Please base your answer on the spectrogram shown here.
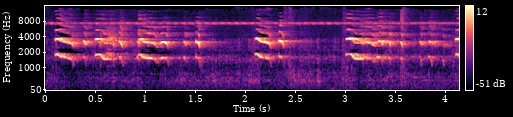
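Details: Chestnut-mandibled toucans in trees near a bungalow at an ecolodge on the Osa Peninsula, Costa Rica; repeated yelping phrases with strong harmonics, each a quick run of notes in bursts roughly every one to one and a half seconds, with people talking nearby.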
